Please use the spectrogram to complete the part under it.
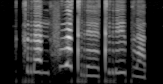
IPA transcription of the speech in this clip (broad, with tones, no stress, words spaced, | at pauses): kra˧nfɯ˥˩a̯ trɛː˧ treː˥˩pla˨˩t̚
